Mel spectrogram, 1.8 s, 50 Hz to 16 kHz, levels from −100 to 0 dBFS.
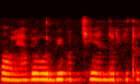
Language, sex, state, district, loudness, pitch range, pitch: Hindi, female, Uttar Pradesh, Deoria, -40 LUFS, 255-260 Hz, 260 Hz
